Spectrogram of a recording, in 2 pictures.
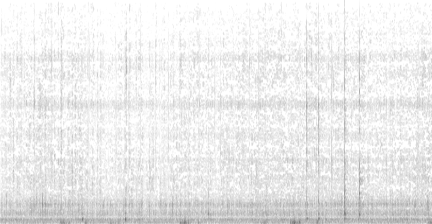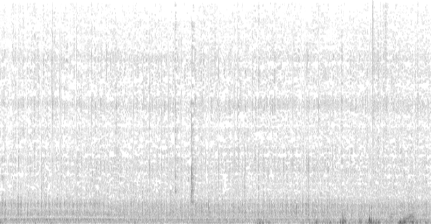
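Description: Meat stew simmering in an electric pot and being stirred with a spoon, over a steady low hum, with occasional light clicks of the spoon against the pot.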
